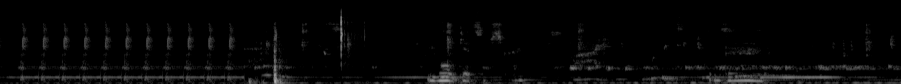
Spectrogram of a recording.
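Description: From 0.39 s to 2.44 s there is a broken-record loop. A fragment of about 207 ms plays ten times, back to back, with no change between passes. The result is a rapid, mechanical stutter that holds for about two seconds. The cause is likely a stall somewhere in the playback or streaming chain, which kept resending the last piece it held. Whatever audio belonged in that stretch is gone, and the sound resumes after the loop ends.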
